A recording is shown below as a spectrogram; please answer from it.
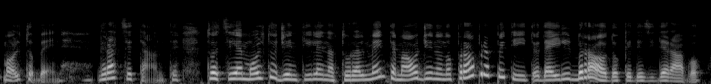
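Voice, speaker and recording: A woman's voice: on the high side, animated, moderate pace, hardly any pauses, dark tone, dull audio, voice pushed up, natural voice. A woman voicing an irritable, bedridden woman of forty who complains sourly. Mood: peevish. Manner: sour, complaining.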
